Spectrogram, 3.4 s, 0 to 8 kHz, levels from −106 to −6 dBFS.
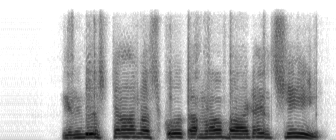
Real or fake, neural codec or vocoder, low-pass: fake; codec, 16 kHz, 1 kbps, FreqCodec, smaller model; 7.2 kHz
